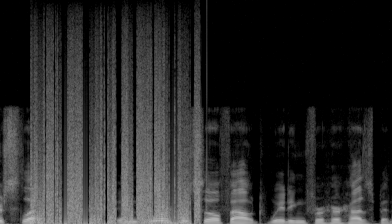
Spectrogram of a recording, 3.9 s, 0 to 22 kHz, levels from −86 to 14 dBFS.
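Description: Loose connector crackle runs from 0.32 to 2.07 s in this speech clip, an irregular scratching burst lasting about 1.8 s. A worn or dirty contact is making and breaking as it shifts, chopping the signal.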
